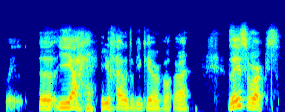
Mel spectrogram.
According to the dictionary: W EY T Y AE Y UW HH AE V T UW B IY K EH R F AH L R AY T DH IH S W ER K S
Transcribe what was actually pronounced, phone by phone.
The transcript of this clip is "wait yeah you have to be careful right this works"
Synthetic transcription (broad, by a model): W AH Y AE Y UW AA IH W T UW B IY K EH R F AH L R AY T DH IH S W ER K S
